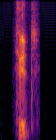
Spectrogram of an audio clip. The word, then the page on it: hid: British English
